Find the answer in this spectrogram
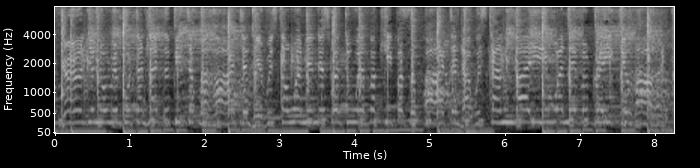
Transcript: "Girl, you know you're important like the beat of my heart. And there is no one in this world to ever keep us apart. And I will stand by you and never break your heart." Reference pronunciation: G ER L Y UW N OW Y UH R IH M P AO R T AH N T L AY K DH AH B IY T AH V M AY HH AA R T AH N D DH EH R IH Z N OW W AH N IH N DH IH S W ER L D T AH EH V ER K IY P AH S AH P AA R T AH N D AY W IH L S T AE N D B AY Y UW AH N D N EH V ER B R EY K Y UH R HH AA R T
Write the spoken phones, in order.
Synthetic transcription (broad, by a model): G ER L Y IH N OW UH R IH M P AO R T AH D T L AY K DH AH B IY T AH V M AY HH AA R T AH N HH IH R IH Z N OW W AH N IH N DH IH S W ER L T AH EH V ER K IY P AH S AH F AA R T AH N D AY W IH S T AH N B AY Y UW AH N N EH V ER B R EY K Y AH R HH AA R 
